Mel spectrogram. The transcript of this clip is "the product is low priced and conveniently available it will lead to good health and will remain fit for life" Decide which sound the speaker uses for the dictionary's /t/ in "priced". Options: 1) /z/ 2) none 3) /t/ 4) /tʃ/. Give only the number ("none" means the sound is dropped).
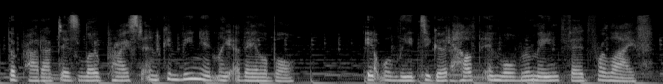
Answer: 3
